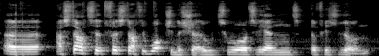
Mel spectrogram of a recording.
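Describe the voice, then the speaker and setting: A man's voice: mid-range voice, expressive, darkish tone. A middle-aged man with a head cold, talking casually to camera in a personal vlog, often repeating words as he restarts. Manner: chatty, halting with repeated words. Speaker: vlogger reviewing episodes. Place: living room indoors, and a car park outdoors at night.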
